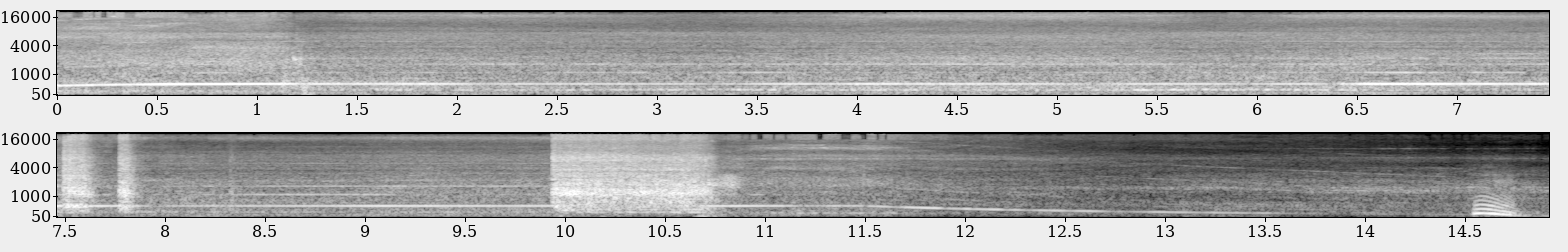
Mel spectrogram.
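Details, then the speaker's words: Late-model Dyson vacuum, motor sounding a bit rough, possibly clogged and needing cleaning: steady high whine broken by two sudden harsh rattling bursts before wind-down; suspected brush-roll clutch noise or something jammed in it, unconfirmed. "well that scared me a little bit i wasn't expecting that that's a bit startling i haven't heard the the clutch noise in a while"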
